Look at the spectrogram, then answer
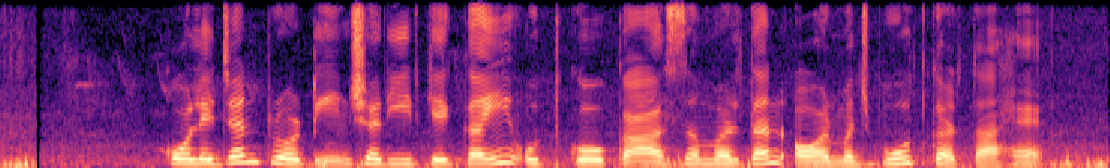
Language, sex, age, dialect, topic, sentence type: Hindi, female, 31-35, Hindustani Malvi Khadi Boli, agriculture, statement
